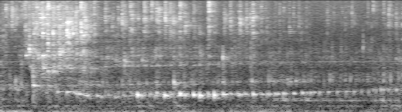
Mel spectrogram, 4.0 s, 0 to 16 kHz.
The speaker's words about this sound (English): So we take it, you got to flip the can 3 times. So 1, 2, 3. And then pour hard.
